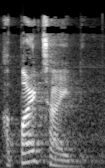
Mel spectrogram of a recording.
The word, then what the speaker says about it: apartheid: it bye apartheid try to say thai instead of tay apartheid i have mispronounced apartheid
